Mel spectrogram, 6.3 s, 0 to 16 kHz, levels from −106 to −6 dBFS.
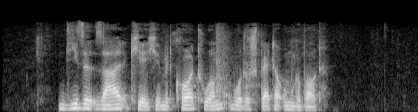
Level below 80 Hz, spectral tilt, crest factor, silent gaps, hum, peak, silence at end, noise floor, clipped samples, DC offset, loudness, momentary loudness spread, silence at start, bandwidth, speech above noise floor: -56 dBFS; -7.5 dB/octave; 20 dB; none; none; -6 dBFS; 1.4 s; -77 dBFS; under 0.1%; under 0.1%; -24 LUFS; 6 LU; 0.9 s; 7.8 kHz; 54 dB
